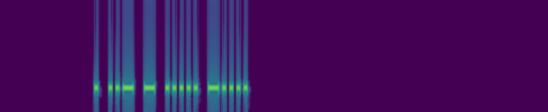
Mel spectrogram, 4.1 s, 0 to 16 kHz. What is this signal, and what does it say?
Morse code, heard as a keyed tone, about 44 wpm, 700 Hz. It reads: EUT56
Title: Code Groups - 5 Letter:Numbers - 45wpm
